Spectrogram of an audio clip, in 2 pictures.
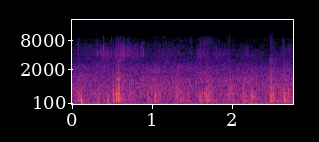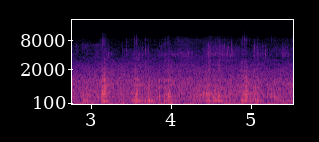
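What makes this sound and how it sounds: Long turquoise-painted fingernails tap and scratch along the ridged body of a large, clear, ribbed PET water bottle that is partly filled with water and hollow. Soft, irregular clicks and dry scratching patter across the plastic over a faint, steady low hum.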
